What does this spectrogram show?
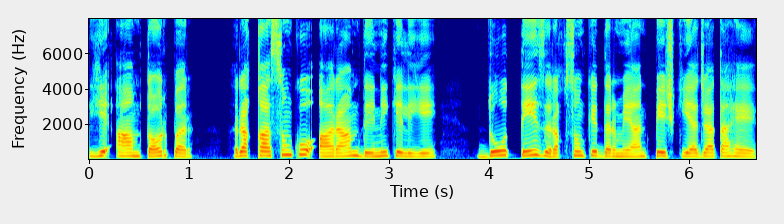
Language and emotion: Urdu, neutral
